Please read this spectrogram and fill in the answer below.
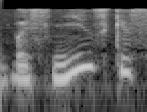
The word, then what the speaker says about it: Баснинский: ну, некоторое ударение делает на второй слог, Баснинский сад,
